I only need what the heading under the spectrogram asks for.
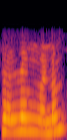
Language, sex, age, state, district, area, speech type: Tamil, female, 18-30, Tamil Nadu, Dharmapuri, rural, conversation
